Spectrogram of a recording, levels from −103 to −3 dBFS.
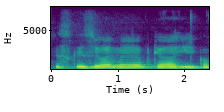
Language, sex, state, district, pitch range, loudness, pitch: Hindi, male, Uttar Pradesh, Varanasi, 135-150 Hz, -13 LUFS, 140 Hz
